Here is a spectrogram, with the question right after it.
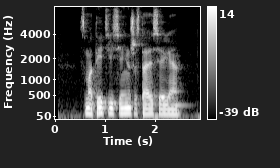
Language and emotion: Russian, neutral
